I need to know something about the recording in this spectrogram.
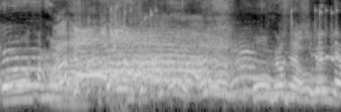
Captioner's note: laughing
